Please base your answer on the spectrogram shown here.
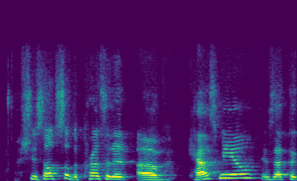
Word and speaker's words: CASMEO: She's also the president of CASMEO. Is that the correct way to pronounce it, Brandy?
